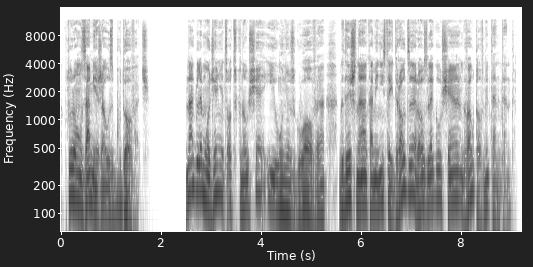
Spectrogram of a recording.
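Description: A man narrating an audiobook in an expressive storytelling reading. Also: on the low side, husky, no room sound, clean studio sound. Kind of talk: scripted narration.

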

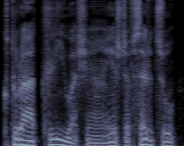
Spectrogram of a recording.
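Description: A man narrating a classic novel as an audiobook, in a measured, dramatic reading. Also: sits low, slightly rough, no echo, studio quality.

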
